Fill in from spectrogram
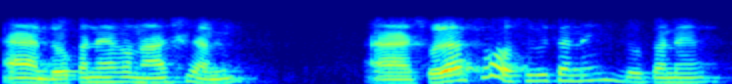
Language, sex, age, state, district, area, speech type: Bengali, male, 18-30, West Bengal, Howrah, urban, conversation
